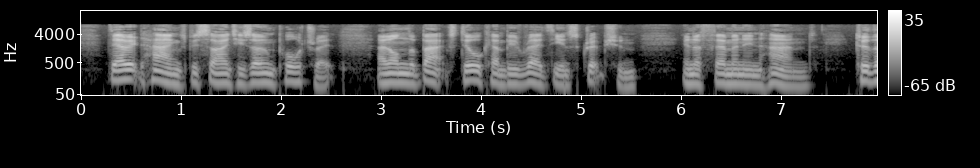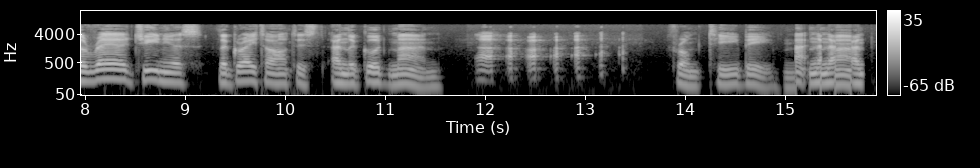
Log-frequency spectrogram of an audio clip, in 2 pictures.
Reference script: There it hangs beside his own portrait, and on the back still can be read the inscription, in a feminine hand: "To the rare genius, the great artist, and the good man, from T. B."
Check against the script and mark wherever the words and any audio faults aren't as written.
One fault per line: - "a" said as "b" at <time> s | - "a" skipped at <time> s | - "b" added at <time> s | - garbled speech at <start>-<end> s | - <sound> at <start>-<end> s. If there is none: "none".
- laugh at 11.9-13.4 s
- garbled speech at 15.0-15.8 s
